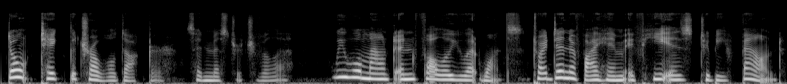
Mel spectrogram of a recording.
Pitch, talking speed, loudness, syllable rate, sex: 225 Hz, 190 wpm, -17 LUFS, 4.6 syllables/s, female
